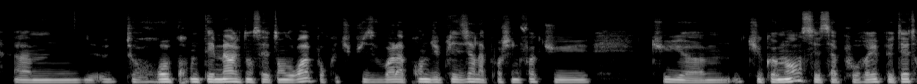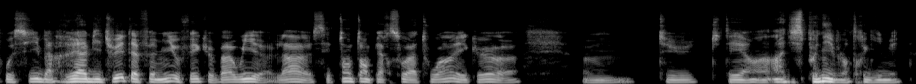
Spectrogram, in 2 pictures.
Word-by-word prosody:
Hem, 100 -1 -3
de 105 +2 -10
te 115 - -8
reprendre 115 +2 -1
tes 120 - 0
marques 120 +1 +4
dans 115 - -1
cet 110 -1 -4
endroit 110 +7 +1
pour 105 -4 -12
que - - -18
tu - - -14
puisses, 110 -2 -8
voilà, 115 +1 -2
prendre 120 +2 -1
du 110 -1 -3
plaisir 115 +3 -3
la 110 - -2
prochaine 110 0 -5
fois 120 +3 -5
que 120 - -24
tu 105 0 -6 0.6
tu, 110 -2 -3
hem, 100 +1 -7 0.2
tu 115 - -5
commences 125 +10 +2
et 110 - -1
ça 105 0 -3
pourrait 110 +2 -4
peut-être 120 +1 -3
aussi, 130 +4 +3
bah, 115 -3 +2
réhabituer 130 +2 +6
ta 125 - +5
famille 120 +5 +2
au 130 - +1
fait 125 +3 0
que, 115 - -5
bah, 105 +2 -1
oui, 125 +3 +4
heu, 100 -1 -8
là, 115 +1 -1
c'est - - -8
ton 135 -1 +2
temps 130 -1 +1
perso 115 +2 -1
à 100 -1 -1
toi 120 +5 -3
et 105 - -2
que, 110 - -7
heu, 105 -4 -3 0.7
hem, 95 +1 -9 0.4
tu 105 0 -5
tu - - -6
tu 105 - -6
es 105 - +3
in 100 +2 -2 0.2
«indisponible» 115 +1 +6
entre 115 +2 -6
guillemets. 100 +1 -2
115 Hz, 195 wpm, -23 LUFS, 105-120 Hz, 0.7 s, réhabituer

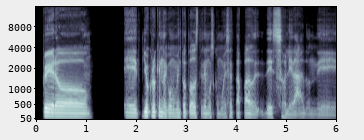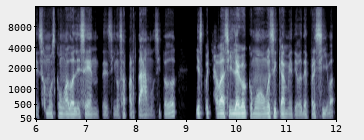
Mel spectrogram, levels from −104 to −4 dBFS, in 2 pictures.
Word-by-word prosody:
Pero, 110 -4 +7 0.7
eh, 115 -1 +1
yo 125 -1 +5
creo 125 -1 +2
que 130 - 0
en 120 - +2
algún 110 +1 -1
momento 110 +2 -3
todos 105 -1 0
tenemos 105 0 -7
como 95 -2 -14
esa 95 - -7
etapa 100 -3 -3
de 90 -2 -9
de 95 +2 -4
soledad, 100 -1 0
donde 85 -4 -11
somos 100 -1 -5
como 95 -3 -7
adolescentes, 90 -1 -3
y - - -21
nos - - -9
apartamos - - -6
y - - -21
todo. - - -8 0.4
Y - - -6
escuchaba - - 0
así 105 - +2
luego 100 0 +5
como 95 -1 -5
música 100 -1 0
medio 90 -3 -12
depresiva. - - -3
100 Hz, 165 wpm, -25 LUFS, 95-110 Hz, 0.7 s, Pero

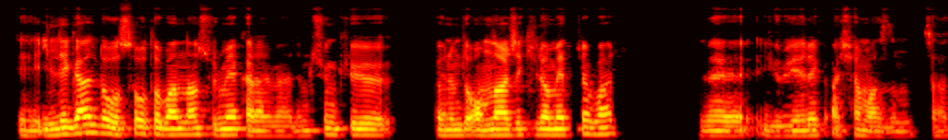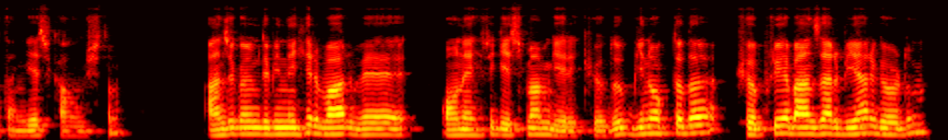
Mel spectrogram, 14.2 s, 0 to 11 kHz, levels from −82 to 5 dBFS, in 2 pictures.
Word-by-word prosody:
ııı, 120 - -5
illegal 155 +9 +3
de 170 - +2
olsa 145 +1 +2
otobandan 145 -2 +3
sürmeye 140 -1 +1
karar 115 -3 0
verdim. 115 0 -9
Çünkü 135 +1 -3 0.3
önümde 125 0 -1
onlarca 135 +2 +4
kilometre 135 +2 +1
var 155 +1 0 0.6
ve 115 -1 -2
yürüyerek 115 +2 -4
aşamazdım. 110 -3 -6
Zaten 115 +1 -10
geç 120 0 -4
kalmıştım. 110 +10 -12 0.6
Ancak 145 +4 0
önümde 155 0 +2
bir 150 - +3
nehir 150 +4 +1
var 150 -2 +4
ve 140 - 0 0.2
o 130 +1 -1
nehri 130 +2 -2
geçmem 140 +2 -1
gerekiyordu. 115 +5 -4
Bir 155 - -1
noktada 170 +6 +1
köprüye 145 +5 0
benzer 155 -1 +4
bir 150 - +2
yer 170 +2 +2
gördüm. 170 +6 -2
140 Hz, 150 wpm, -23 LUFS, 120-155 Hz, 0.6 s, onlarca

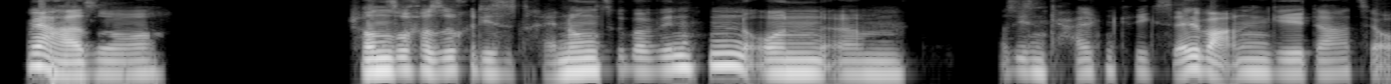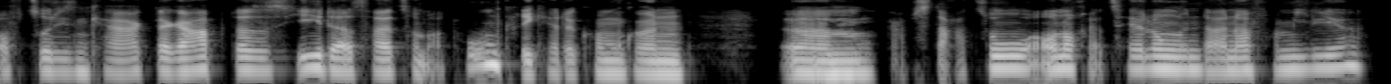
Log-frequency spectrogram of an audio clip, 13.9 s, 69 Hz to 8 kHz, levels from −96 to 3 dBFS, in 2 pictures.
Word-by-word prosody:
Ja, 190 -5 +9
also 130 +2 +2 0.9
schon 145 +1 +9
so 155 - +4
Versuche, 150 0 0
diese 135 -1 -4
Trennung 135 +4 +4
zu 155 +1 -17
überwinden. 170 +5 +4
Und, 135 -2 +4
ähm, 130 -1 -3 0.4
was 140 - -20
diesen 140 -2 -4
Kalten 140 +3 -10
Krieg 140 -3 -14
selber 165 -3 +4
angeht, 135 -1 -2
da 130 0 -4
hat's 140 0 -13
ja - - -7
oft - - -13
so 150 - -8
diesen 140 0 -10
Charakter 140 +1 -7
gehabt, 160 +3 -3
dass 155 0 -3
es 150 0 -12
jederzeit 150 -4 -3
zum - - -13
Atomkrieg 200 - -3
hätte 135 -2 -11
kommen 130 +1 -6
können. 130 -1 -2 0.5
Ähm, 130 -1 -1
gab's - - -18
dazu 165 +4 -3
auch - - -2
noch 165 0 -2
Erzählungen 165 0 -3
in 160 - -4
deiner 150 0 -5
Familie? 165 +5 -6
140 Hz, 180 wpm, -23 LUFS, 135-160 Hz, 0.9 s, Ja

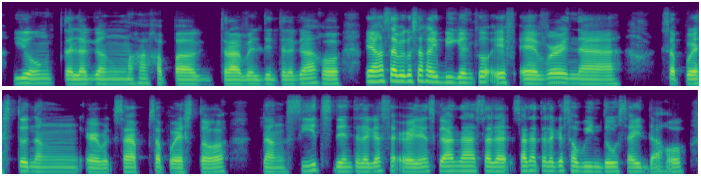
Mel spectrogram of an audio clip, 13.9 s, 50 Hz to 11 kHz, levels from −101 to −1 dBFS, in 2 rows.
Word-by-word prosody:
Yung 135 -1 -1
talagang 130 0 0 0.2
makakapag-travel 120 -2 0
din 125 -2 -7
talaga 135 +4 -1
ako. 130 -1 +1 0.2
Kaya 180 0 +6
nga - - +4
sabi 190 -2 +7
ko - - +4
sa 195 - +3
kaibigan 160 -4 +2
ko, 170 +4 +1
"If 150 -1 0
ever 140 +4 +3
na 125 -2 0 0.4
sa - - 0
puwesto 130 +1 +1
ng 125 -1 -6
air," 115 -1 +2
what 115 - -5
sap 125 -1 +1
sa 135 - +1
puwesto 120 +1 -1 0.4
ng 120 0 -2
seats 160 +7 -5
din 135 -1 +2
talaga 130 +1 0
sa - - -3
airlines, 125 +2 +1
ga 140 - +4
na 145 0 +2
saga 135 -1 +1
"sana 145 +1 +1
talaga 145 0 -2
sa 145 - 0
window 130 0 -1
side 125 -1 -2
ako." 130 +2 -3
130 Hz, 170 wpm, -25 LUFS, 125-140 Hz, 0.4 s, sabi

